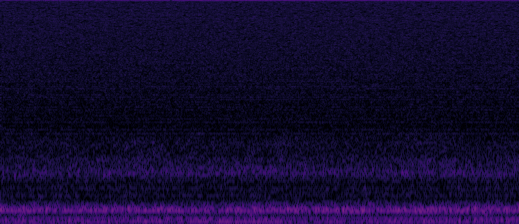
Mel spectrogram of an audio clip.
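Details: Low steady traffic or engine rumble with a faint hum, and no owl or other animal sounds.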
